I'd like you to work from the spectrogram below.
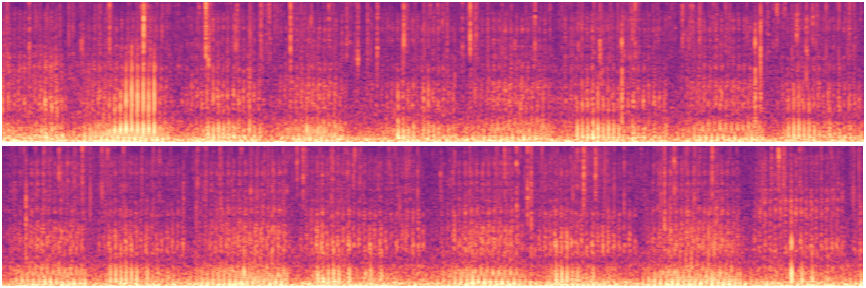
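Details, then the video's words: Low rumbling cat purr rises and falls in a regular rhythm across its length, the in-breath and out-breath phases alternating about every second, with fire crackle snapping throughout. "Purring Cat with Cozy Crackling Fireplace Sound"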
